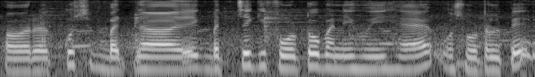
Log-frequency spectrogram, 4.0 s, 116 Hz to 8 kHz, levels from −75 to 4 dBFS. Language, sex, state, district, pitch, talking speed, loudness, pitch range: Hindi, male, Madhya Pradesh, Katni, 185 Hz, 195 wpm, -17 LUFS, 175-210 Hz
